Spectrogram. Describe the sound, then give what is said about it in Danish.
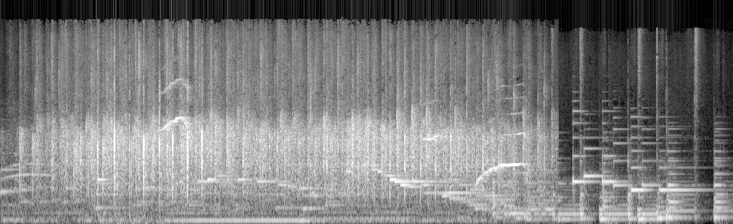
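A crowd claps loudly and steadily, mixed with whoops and cheering voices, as a man in sailor clothes strips down to small gold underpants and swings around a shiny pole in a mock striptease, before the applause gives way to music with sustained tones near the end. “Han svinger sig om den blanke pæl, og du griner og klapper.”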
